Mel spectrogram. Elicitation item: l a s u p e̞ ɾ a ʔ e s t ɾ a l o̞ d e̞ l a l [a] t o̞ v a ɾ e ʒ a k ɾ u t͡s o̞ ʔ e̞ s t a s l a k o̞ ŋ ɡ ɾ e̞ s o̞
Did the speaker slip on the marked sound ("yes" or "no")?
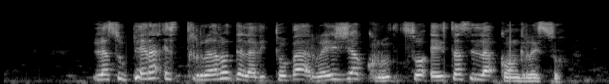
yes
